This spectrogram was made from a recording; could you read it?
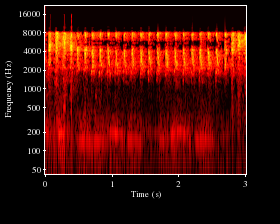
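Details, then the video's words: Captive lovebird singing continuously in a recording made to train other birds. Rapid, even, high chattering notes repeat about six times a second with a bright, buzzy edge. A faint low hum runs underneath. "LOVERBIRD GACOR!!! INILAH HASIL TERAPI MASTERAN TERBAIK 2017"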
